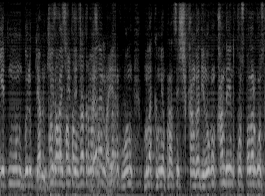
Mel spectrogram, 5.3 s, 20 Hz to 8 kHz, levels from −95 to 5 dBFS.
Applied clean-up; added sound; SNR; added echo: neural separator model SepFormer DNS4.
